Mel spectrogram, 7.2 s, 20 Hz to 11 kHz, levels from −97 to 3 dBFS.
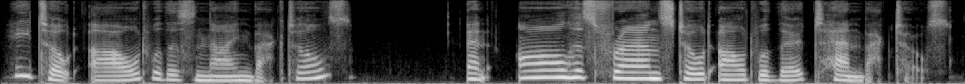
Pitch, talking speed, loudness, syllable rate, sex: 215 Hz, 160 wpm, -18 LUFS, 3.3 syllables/s, female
